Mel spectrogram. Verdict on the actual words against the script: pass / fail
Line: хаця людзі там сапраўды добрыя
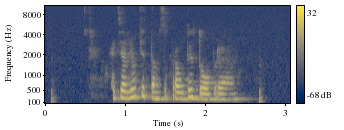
pass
